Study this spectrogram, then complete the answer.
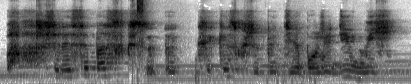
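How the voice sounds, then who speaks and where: A woman in her forties calling a prophet, talking in a hesitant, halting, apologetic way. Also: mid-range voice, pushed and bright, slightly rough, soft background music. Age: 40s. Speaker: caller.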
